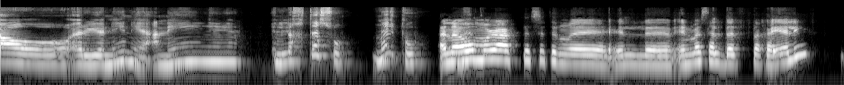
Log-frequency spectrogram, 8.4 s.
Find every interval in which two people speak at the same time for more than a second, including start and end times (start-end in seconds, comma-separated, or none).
none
